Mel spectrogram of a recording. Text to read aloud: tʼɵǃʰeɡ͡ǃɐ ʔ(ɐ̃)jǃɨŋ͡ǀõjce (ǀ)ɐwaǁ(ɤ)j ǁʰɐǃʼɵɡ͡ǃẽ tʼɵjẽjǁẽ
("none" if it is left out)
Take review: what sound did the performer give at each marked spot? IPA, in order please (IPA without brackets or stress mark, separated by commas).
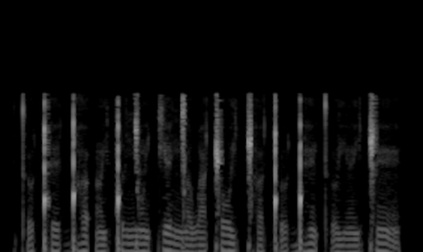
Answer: ɐ̃, ŋ͡ǀ, o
